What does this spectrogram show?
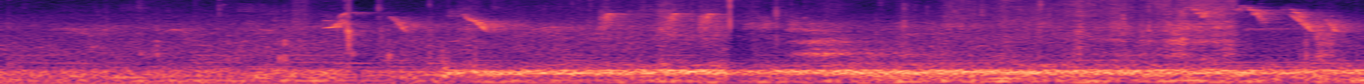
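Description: Birds calling: short, quick falling chirps over a steady lower cooing.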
